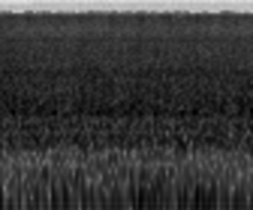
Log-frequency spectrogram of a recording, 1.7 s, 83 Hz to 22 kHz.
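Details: 2009 Lexus RX350 3.5L V6 2GR-FE after water pump replacement (the old pump was noisy and leaking), warming up until the thermostat opens while coolant is bled: even, steady idle with a soft rumble, no whine, knock or bearing growl.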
